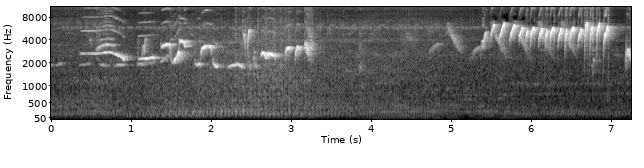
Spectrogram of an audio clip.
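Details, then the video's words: Mantenan bird in lively song for training other songbirds: a chain of short whistled slurs, a pause with low hum, then a rapid rattling burst of high sharp notes and a final chirp. "mantenan gacor burung masteran / chirping sound bird"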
